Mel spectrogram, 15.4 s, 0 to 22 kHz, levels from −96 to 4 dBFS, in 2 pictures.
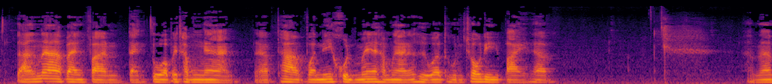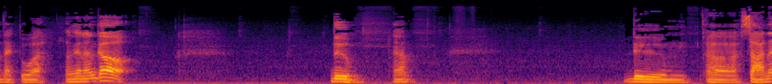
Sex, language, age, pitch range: male, Thai, 10-29, 105-125 Hz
